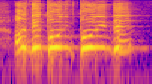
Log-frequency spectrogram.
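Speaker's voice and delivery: loud, high startled protest; dismayed surprise. Retold or imitated. Dreamer shocked that she didn't ask for money, high dismayed outburst. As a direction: gasp at your own mistake. Dismayed at her own words.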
